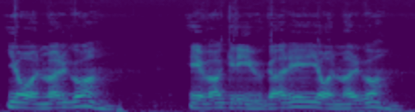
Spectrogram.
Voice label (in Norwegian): jårrmørgo, Numedalsmål; går morgon; Adverb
